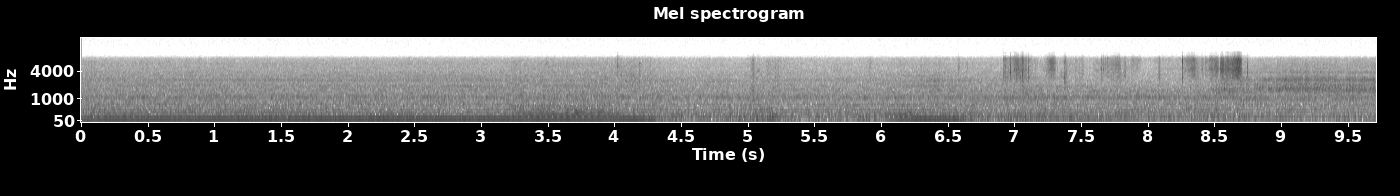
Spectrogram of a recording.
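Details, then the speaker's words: Car driving on light throttle: low drone broken by uneven popping about four times a second from a bad misfire, plus vibration below 2k rpm from a loose timing belt tensioner pulley. "Pop, pop. Pop, pop. And then there's my belt. Noise, noise, noise. Pop, pop, pop, pop. And it's misfiring again."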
